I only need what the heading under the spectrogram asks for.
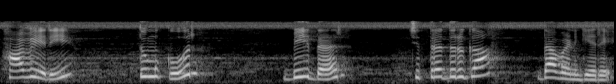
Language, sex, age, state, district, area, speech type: Kannada, female, 18-30, Karnataka, Tumkur, rural, spontaneous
